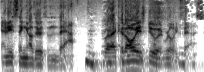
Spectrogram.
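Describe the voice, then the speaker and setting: At a moderate pace, a man speaks in a fairly low voice. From Chicago, US Midwest. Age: 60s. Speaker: retired tech worker with early onset Alzheimer's. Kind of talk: talk to an audience about personal experience. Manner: halting, many fillers and restarts.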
